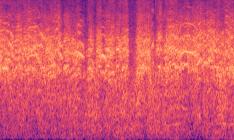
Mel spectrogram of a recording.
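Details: Seagulls crowding to be fed by people, producing an unbroken stream of high, piercing squeals and screeches from many birds together.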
